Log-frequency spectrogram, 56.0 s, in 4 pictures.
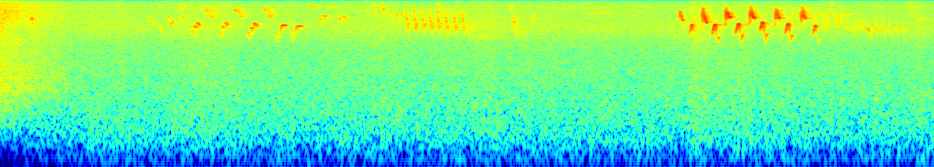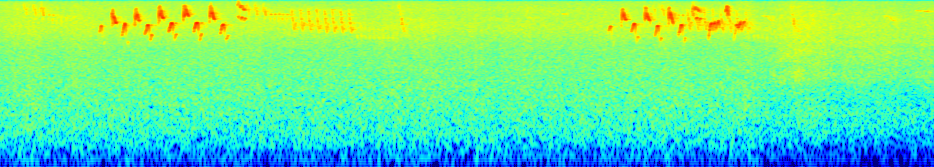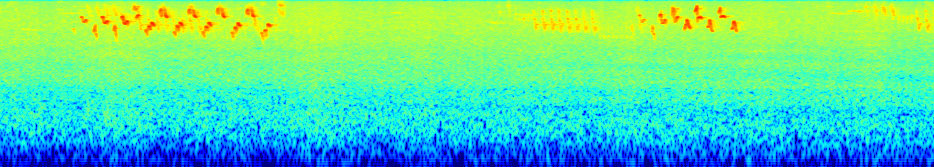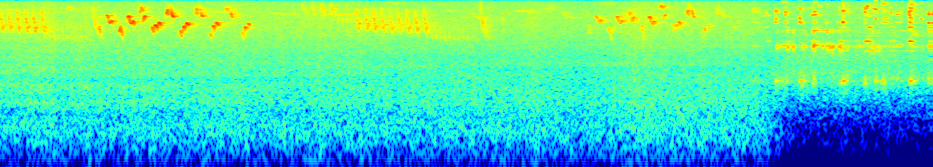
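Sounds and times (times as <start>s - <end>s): outdoor background noise: 0.0s - 56.0s
songbird singing rapid high notes: 53.5s - 56.0s.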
